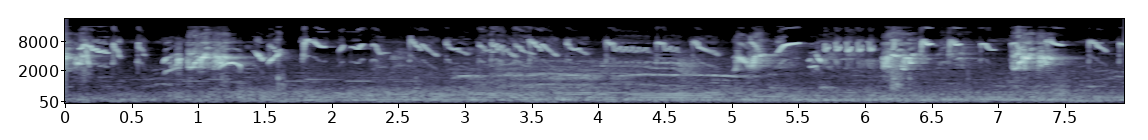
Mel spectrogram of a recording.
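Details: White-eye male calling the female, giving busy, thin, high twittering with fast clipped chirps and slurred notes in tight runs and louder bursts near the start and end.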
